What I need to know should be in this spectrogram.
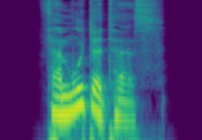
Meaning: strong/mixed nominative/accusative neuter singular of vermutet
- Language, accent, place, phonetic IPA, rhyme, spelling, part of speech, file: German, Germany, Berlin, [fɛɐ̯ˈmuːtətəs], -uːtətəs, vermutetes, adjective, De-vermutetes.ogg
